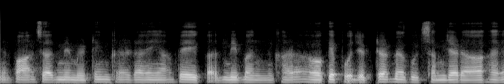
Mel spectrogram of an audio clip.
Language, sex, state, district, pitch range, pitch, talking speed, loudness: Hindi, male, Chhattisgarh, Raipur, 105-110 Hz, 110 Hz, 240 wpm, -18 LUFS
